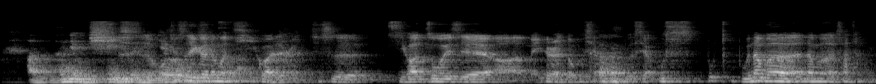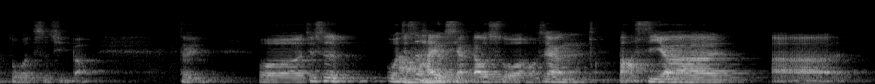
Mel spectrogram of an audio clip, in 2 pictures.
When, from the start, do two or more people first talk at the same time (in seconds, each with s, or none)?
1.0 s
